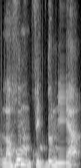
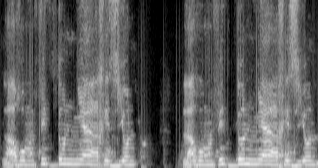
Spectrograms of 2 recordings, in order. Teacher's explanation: Lahum fi itu mimati ketemu fa, namanya izhar mimi karena wajib mimnya dijelaskan. Cara bacanya jelas ya.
